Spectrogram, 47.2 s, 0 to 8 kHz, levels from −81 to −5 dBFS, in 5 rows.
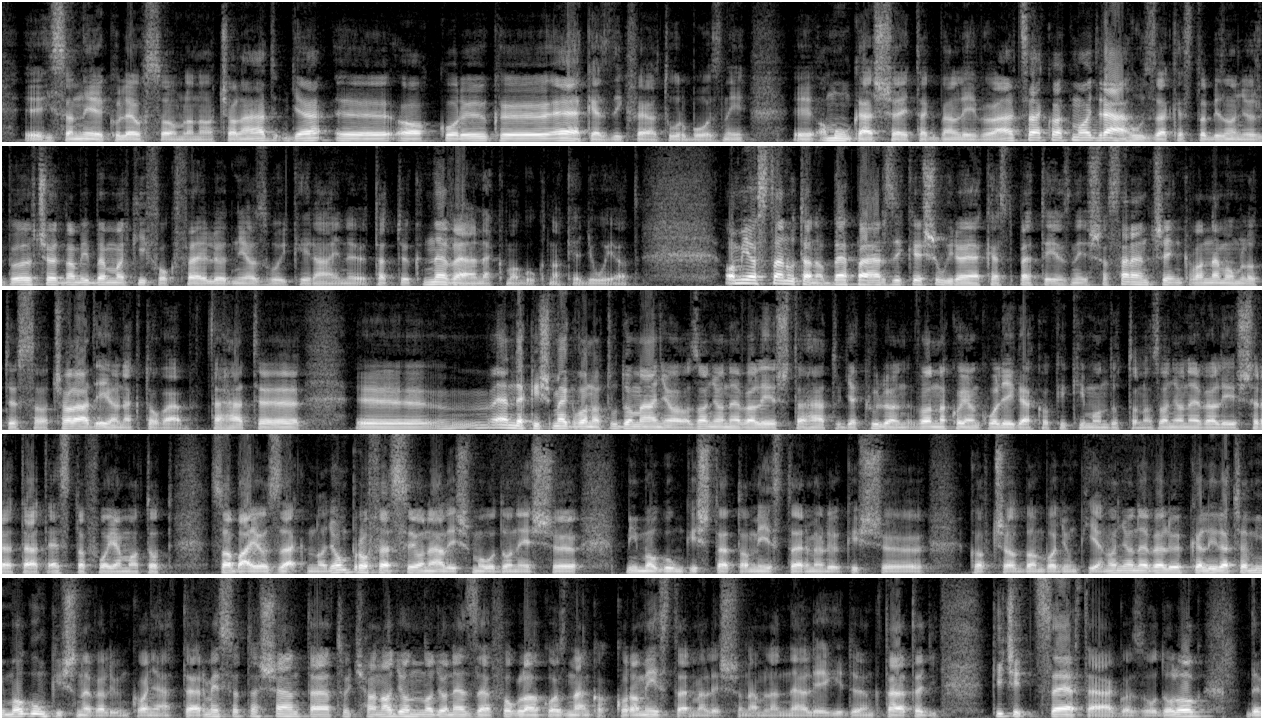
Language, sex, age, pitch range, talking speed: Hungarian, male, 40-59, 90-115 Hz, 150 wpm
